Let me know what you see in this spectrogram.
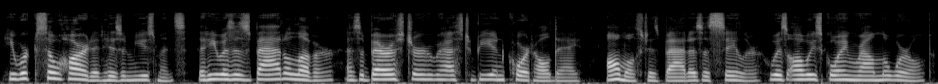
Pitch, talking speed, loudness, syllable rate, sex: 205 Hz, 235 wpm, -18 LUFS, 5.5 syllables/s, female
